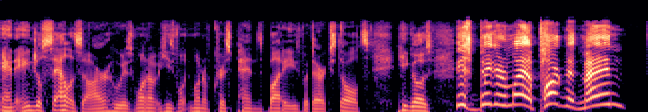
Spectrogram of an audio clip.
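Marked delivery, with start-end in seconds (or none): 4.6-6.2 high-pitched, loud, unnatural yelled delivery. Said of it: "he yells that in the most unnatural line reading".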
